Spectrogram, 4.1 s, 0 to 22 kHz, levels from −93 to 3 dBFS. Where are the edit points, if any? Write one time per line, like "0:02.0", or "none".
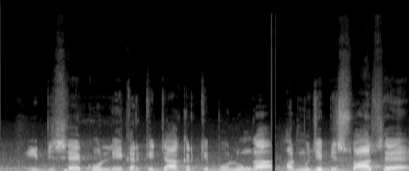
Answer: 0:02.8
